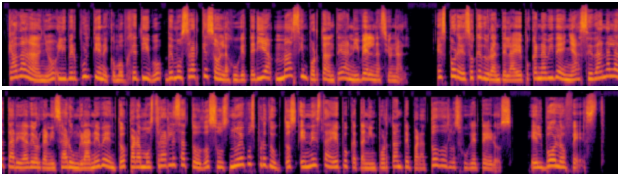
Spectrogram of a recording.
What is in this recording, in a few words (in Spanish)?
jugueteria, voz en off; liverpool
